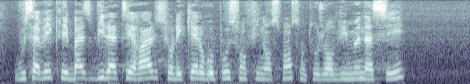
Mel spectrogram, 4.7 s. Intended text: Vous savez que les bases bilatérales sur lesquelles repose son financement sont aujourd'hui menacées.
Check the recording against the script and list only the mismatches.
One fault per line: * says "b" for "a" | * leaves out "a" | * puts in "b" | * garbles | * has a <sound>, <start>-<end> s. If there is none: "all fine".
all fine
